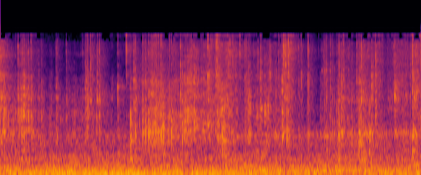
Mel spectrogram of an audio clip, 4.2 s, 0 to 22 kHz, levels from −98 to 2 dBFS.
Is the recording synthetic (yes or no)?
no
